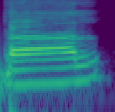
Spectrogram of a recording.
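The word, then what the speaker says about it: دال: কিন্তু উচ্চারণে হচ্ছে দাল হচ্ছে স্বাভাবিকভাবে উচ্চারণ হবে দাল, আর হচ্ছে জাল হচ্ছে নরম হবে, যেটার আগা সামনে থাকবে। মোস্তফা যে লেখার সময় আর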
